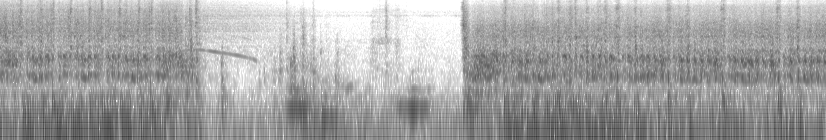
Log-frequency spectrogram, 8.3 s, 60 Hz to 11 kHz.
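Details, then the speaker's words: 1964 Ford 289 in a 1962 Mercury Meteor: it catches in ragged bursts, stalls and won't settle. Ignition timing is suspected. "this is definitely a timing problem it's got to be a timing problem sounds like a timing problem"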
